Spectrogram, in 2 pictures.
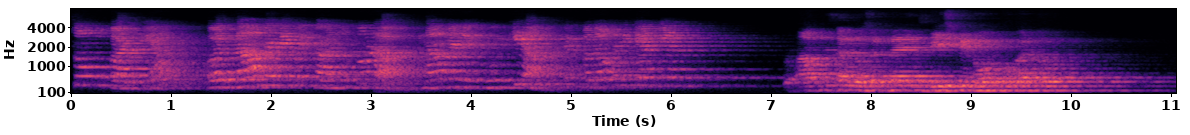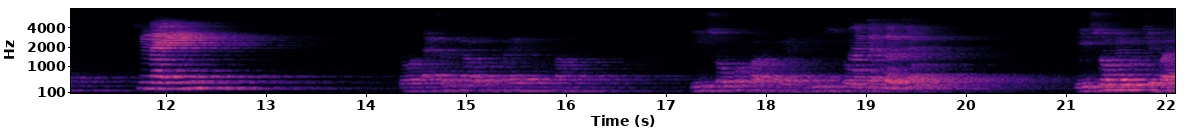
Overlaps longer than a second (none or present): none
